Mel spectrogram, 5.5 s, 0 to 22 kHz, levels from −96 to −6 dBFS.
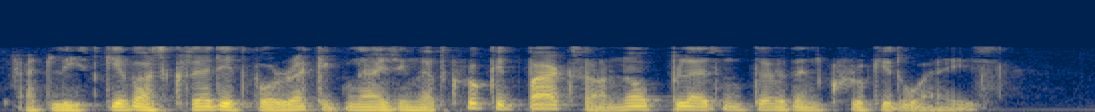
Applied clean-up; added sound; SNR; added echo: none; none; none; none.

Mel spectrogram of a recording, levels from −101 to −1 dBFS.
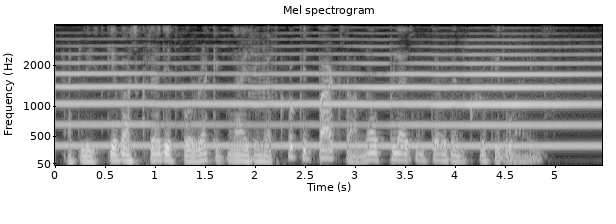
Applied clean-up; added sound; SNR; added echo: none; Trumpet; -2 dB; none.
